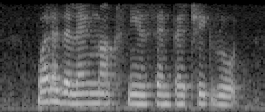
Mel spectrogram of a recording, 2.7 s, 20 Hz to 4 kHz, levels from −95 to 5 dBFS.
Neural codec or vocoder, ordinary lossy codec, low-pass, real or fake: codec, 16 kHz in and 24 kHz out, 1 kbps, XY-Tokenizer; none; 3.6 kHz; fake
